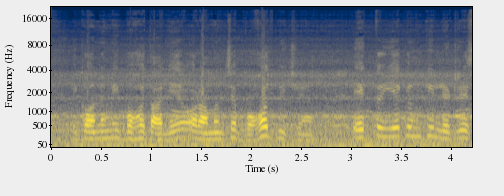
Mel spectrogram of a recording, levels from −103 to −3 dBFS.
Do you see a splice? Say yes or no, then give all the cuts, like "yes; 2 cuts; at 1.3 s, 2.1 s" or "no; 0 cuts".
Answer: no; 0 cuts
